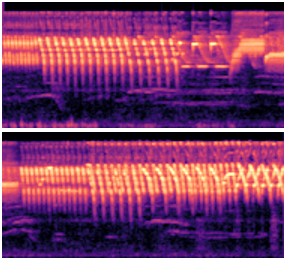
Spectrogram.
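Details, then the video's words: Canary song meant to prompt other canaries to learn singing: dense fast trills repeated in long rolls, a short harsher burst midway, then rapid rising and falling notes to the end. "Kenari Gacor Dor || Ampuh Untuk Pancingan Kenari Belajar Bunyi"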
